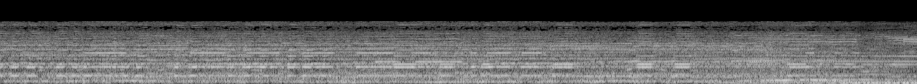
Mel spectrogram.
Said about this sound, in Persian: بله، همینطور در همین رشت و اضافه بر اون در شهرهایی مثل کرمان و سنندج و مشهد و محلاتی مثل صادقیه و بولوار کشاورز تهران هم معترضین با به صدا در آوردن بوق ماشیناشون به استقبال نظام مقدس رفتن تا یه وقت یادش نره که چیزی تموم نشده.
